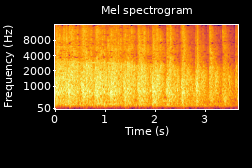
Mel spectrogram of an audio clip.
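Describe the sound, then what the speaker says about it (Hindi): A boot camp audience claps loudly and energetically, many hands forming a thick, continuous roar with sharp individual claps standing out, and no voices over it. "जबरदस्त ताली हो जाए।"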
